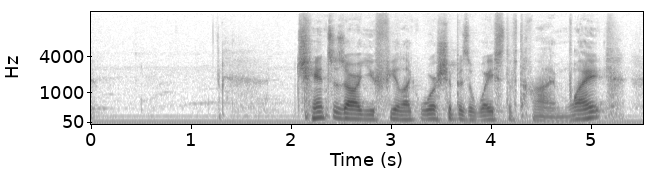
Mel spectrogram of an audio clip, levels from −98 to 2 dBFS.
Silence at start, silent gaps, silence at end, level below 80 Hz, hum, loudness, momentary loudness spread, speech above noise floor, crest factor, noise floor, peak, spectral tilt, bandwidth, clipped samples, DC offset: 0 s; none; 0 s; -68 dBFS; none; -39 LUFS; 18 LU; 28 dB; 20 dB; -67 dBFS; -20 dBFS; -4 dB/octave; 16 kHz; under 0.1%; under 0.1%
